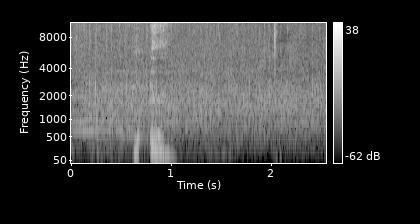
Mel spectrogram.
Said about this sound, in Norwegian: Så kan vi ikke bare begynne med å gi en applaus til de som står bak, og som er med og legger til rette for dette?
